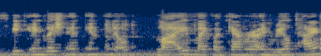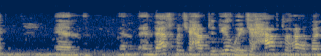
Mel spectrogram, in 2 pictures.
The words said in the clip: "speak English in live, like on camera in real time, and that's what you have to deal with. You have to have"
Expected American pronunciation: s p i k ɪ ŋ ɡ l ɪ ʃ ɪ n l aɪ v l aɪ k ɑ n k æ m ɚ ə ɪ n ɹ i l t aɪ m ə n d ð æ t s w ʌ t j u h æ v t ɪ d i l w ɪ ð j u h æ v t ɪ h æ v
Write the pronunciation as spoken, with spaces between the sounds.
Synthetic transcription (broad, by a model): s p i k ɪ ŋ ɡ l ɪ ʃ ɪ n l aɪ v l aɪ k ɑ n k æ m ɚ ə ɪ n ɹ i l t aɪ m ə n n ð æ t s w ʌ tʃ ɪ h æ f t ɪ d i l w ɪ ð j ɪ h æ f t ɪ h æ v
